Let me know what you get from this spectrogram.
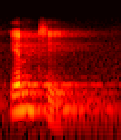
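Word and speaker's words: empty: एम्प्टी क्या है, एम्प्टी, इधर पी साइलेंट है, इसको एम्प्टी नहीं बोलते, एम्प्टी बोलते।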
